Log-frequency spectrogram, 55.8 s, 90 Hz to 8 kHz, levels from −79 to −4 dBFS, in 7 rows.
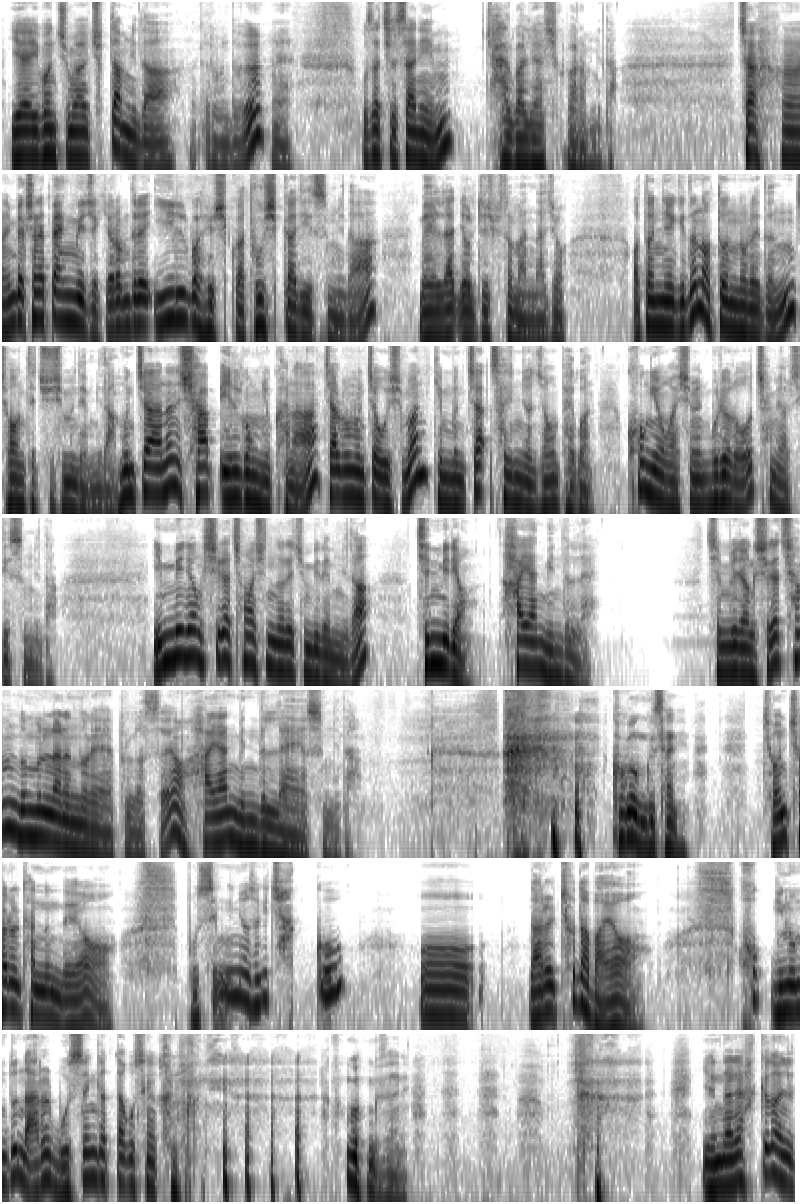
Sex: male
